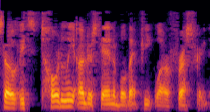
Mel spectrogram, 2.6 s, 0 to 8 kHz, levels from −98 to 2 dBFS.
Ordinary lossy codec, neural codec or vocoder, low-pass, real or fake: MP3, 24 kbps; codec, 16 kHz, 1 kbps, FunCodec, trained on LibriTTS, 50 frames a second; 7.2 kHz; fake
